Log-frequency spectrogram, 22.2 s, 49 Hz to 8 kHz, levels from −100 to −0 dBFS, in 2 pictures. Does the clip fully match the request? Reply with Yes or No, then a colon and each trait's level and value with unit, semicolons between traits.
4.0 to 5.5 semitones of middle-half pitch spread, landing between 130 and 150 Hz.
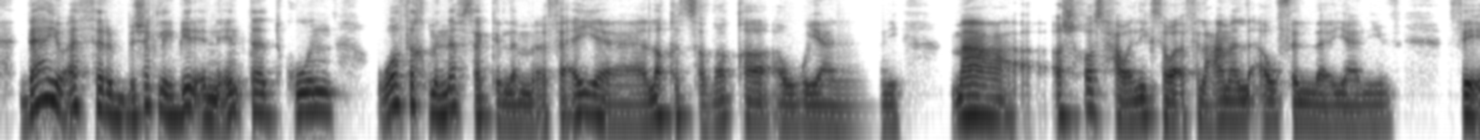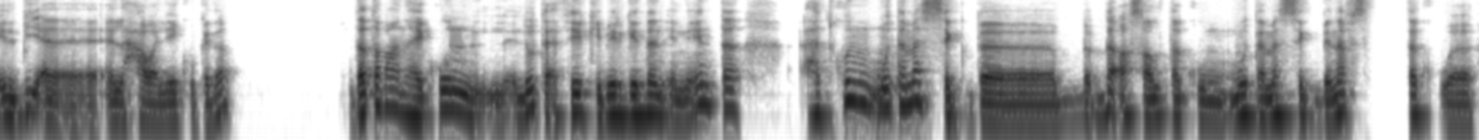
No: average, 5.2 semitones; low, 115 Hz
